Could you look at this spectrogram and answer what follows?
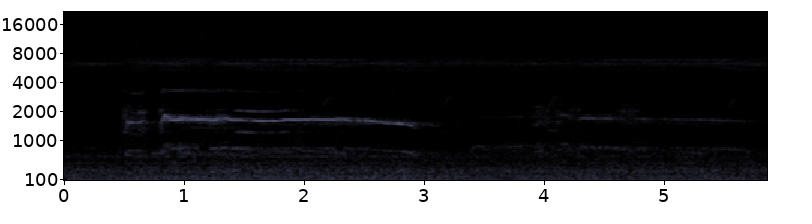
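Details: Rooster crowing at sunrise in the morning: a loud, drawn-out harmonic crow lasting about two and a half seconds, then a fainter second crow, over steady high cricket chirping and short repeated bird tweets.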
